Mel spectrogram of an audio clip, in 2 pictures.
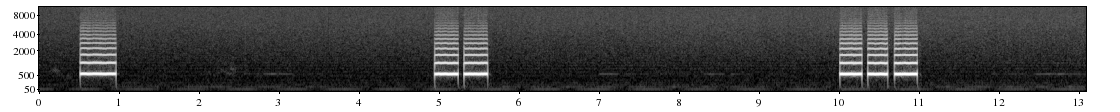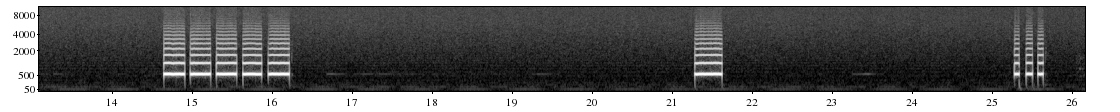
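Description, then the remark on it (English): Morse code characters for copying practice, tear, Mike, oboe, zero, tear and sugar, keyed one at a time as a steady, buzzy mid-pitched tone in short bursts, separated by pauses of several seconds, over a faint low hum. No one speaks. “Those characters were tear, Mike, oboe, zero, tear, and sugar.”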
